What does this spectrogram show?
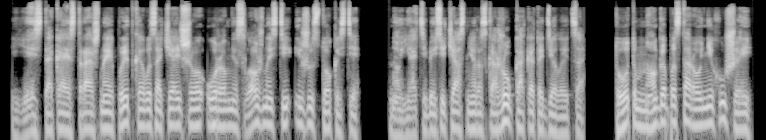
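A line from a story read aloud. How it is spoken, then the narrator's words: Conspiratorial whisper. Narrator (Russian): заговорщицки прошептал Джей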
